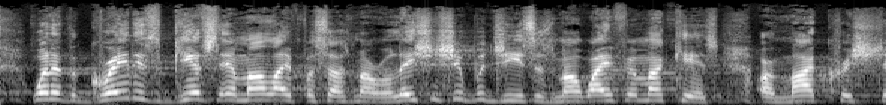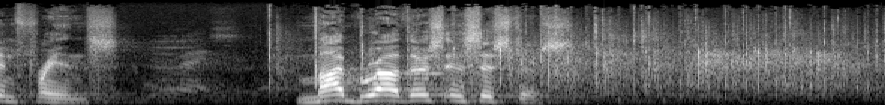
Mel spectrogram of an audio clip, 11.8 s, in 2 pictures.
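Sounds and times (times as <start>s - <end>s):
speech: 0.2s - 6.7s, 7.9s - 9.8s
people clapping: 7.6s - 11.8s.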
